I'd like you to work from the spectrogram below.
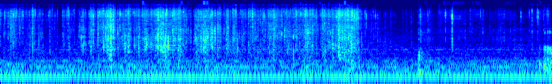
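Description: Close, loud crinkling of a trading card booster pack's foil wrapper as it is torn open, a continuous crackling rustle that stops abruptly, followed by quieter handling.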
